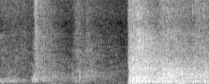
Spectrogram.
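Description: A faint short knock about a third of a second in, then a sudden thump and about a second of steady rubbing, scraping noise from an object being handled against the writing surface.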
